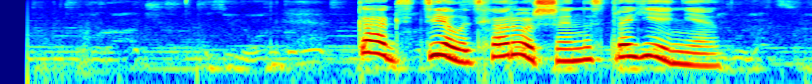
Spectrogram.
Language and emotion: Russian, positive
